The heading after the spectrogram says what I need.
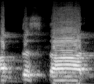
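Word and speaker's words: عبد الستار: अब अल्फ और लाम को आपने साइलेंट करना है तो अब्दुस्तार, अब्दुल राफे, अब्दुल रहमान और अब्दुल सलाम वगैरह आएगा।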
